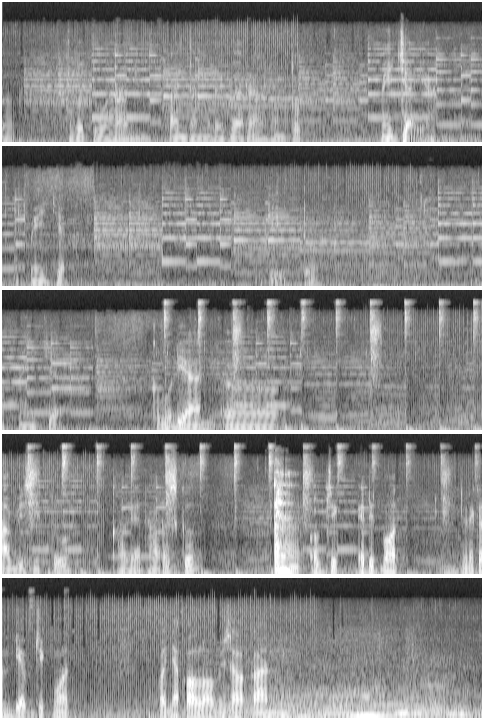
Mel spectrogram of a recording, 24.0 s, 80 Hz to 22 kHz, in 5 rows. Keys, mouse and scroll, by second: 1.2 z, 2.3 g, 4.2-5.5 middle drag, 5.5-5.8 scroll up 2, 5.8-13.1 middle drag, 13.1-15.2 drag, 16.8 click, 23.9-24.0 middle drag.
